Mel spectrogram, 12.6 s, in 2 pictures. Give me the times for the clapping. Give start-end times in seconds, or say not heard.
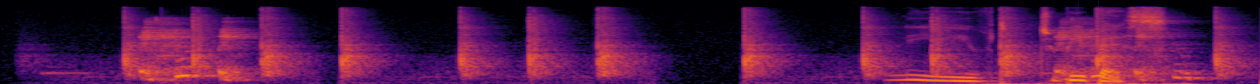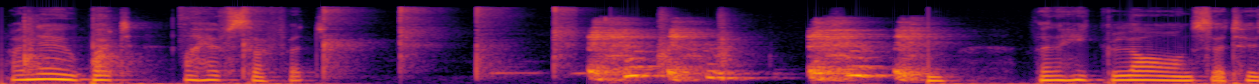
0.6-10.0.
